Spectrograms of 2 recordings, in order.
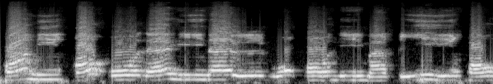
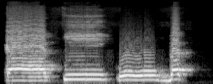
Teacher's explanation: yang pertama itu dia dibaca tebal, dan yang kedua ini huruf kaf dibaca tipis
